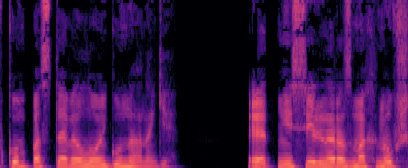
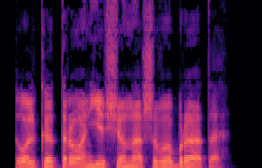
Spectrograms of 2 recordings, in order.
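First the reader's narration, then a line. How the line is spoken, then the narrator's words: Menacing growl. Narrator (Russian): прорычал Эд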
